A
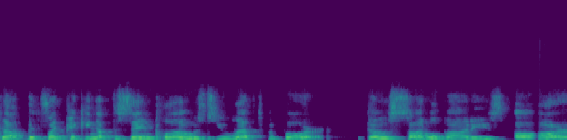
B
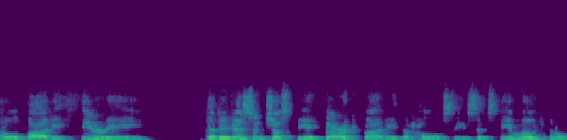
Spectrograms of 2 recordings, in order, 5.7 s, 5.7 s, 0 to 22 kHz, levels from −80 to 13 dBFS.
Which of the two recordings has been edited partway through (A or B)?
A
